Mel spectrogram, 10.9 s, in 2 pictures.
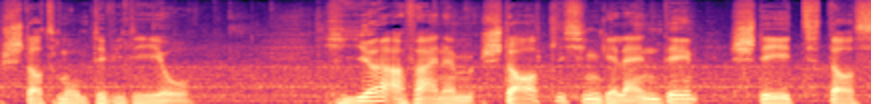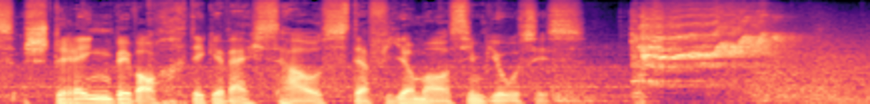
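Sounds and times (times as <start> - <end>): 
large greenhouse ventilation fans humming: 0.0 - 10.8
speech: 0.1 - 1.4, 2.0 - 9.3.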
